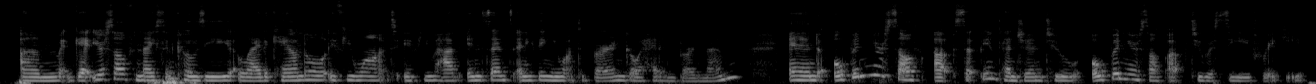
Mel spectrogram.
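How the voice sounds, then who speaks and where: A woman at medium pitch with an ordinary speaking voice, a moderate pace, fairly even intonation and hardly any pauses. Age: 30s. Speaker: astrologer and Reiki practitioner. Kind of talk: astrology talk and guided meditation intro. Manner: casual, conversational.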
